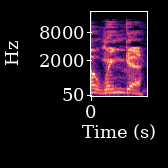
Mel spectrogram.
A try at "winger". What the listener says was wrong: There's no A at the end. It's ER. It's not winger. There's no A at the end, is there?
